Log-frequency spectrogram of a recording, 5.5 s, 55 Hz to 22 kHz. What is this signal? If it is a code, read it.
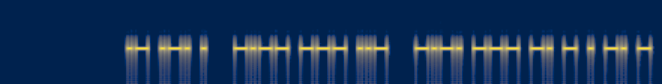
Morse code, heard as a keyed tone, about 34 wpm, 700 Hz. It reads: ARE YOU CONTENT
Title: Sentences from Top 900 Words 35wpm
